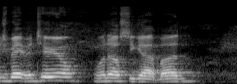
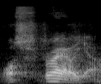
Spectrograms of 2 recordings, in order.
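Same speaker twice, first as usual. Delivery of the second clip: put-on Australia said slow and lower in an Australian accent, Ostrail-ya; 4 semitones lower, 4 dB quieter, slower than usual. Streamer imitates how Australians say Australia, in an Australian accent. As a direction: copy the Australian way of saying Australia. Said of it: "I like how Australians say the word Australia".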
